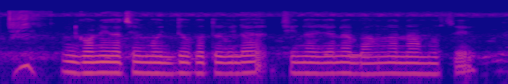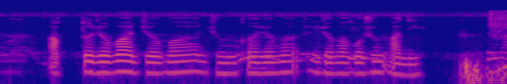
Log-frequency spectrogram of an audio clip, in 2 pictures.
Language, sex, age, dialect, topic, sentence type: Bengali, male, 18-24, Rajbangshi, agriculture, statement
